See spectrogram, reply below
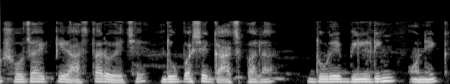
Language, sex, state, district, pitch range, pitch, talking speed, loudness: Bengali, male, West Bengal, Alipurduar, 115-130 Hz, 120 Hz, 120 wpm, -15 LUFS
